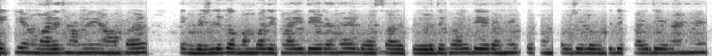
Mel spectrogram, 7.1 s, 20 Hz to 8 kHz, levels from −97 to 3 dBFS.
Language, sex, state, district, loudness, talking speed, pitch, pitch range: Hindi, female, Jharkhand, Jamtara, -15 LUFS, 195 wpm, 210 Hz, 205-215 Hz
